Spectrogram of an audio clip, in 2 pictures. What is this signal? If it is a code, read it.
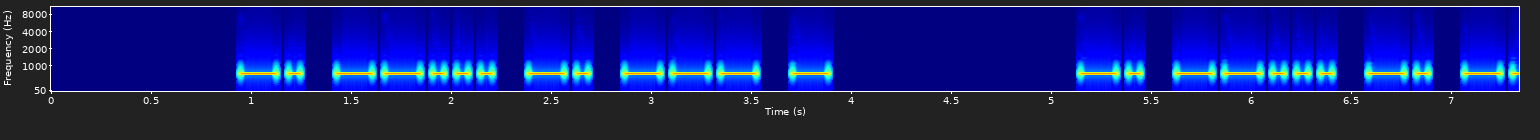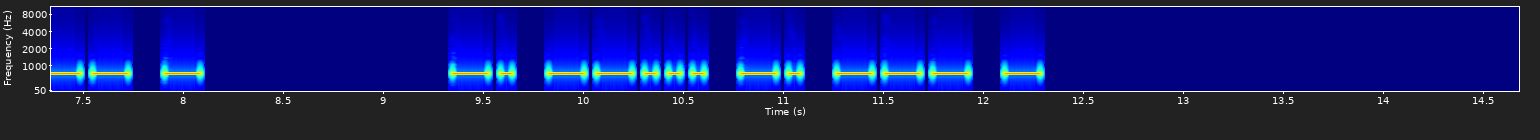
Morse code, heard as a keyed tone, about 20 wpm, 700 Hz. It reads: N7NOT N7NOT N7NOT
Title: USA Call Signs - 5 Characters - Repeated 3x - 20wpm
